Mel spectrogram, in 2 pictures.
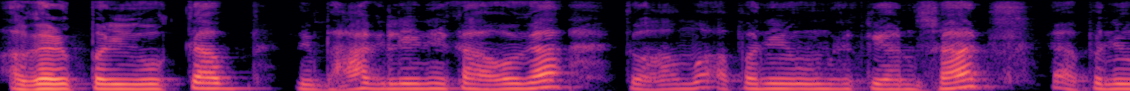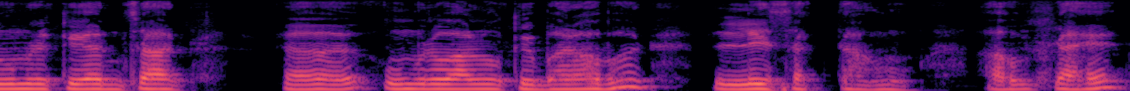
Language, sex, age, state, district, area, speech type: Hindi, male, 60+, Uttar Pradesh, Ghazipur, rural, spontaneous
